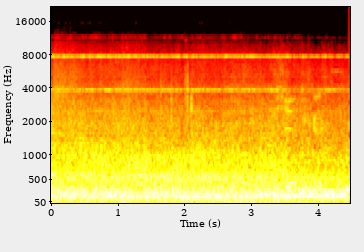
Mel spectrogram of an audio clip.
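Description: Slow, heavy freight train passing close by inside a rail tunnel: a loud, steady rumble of wheels on rails.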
